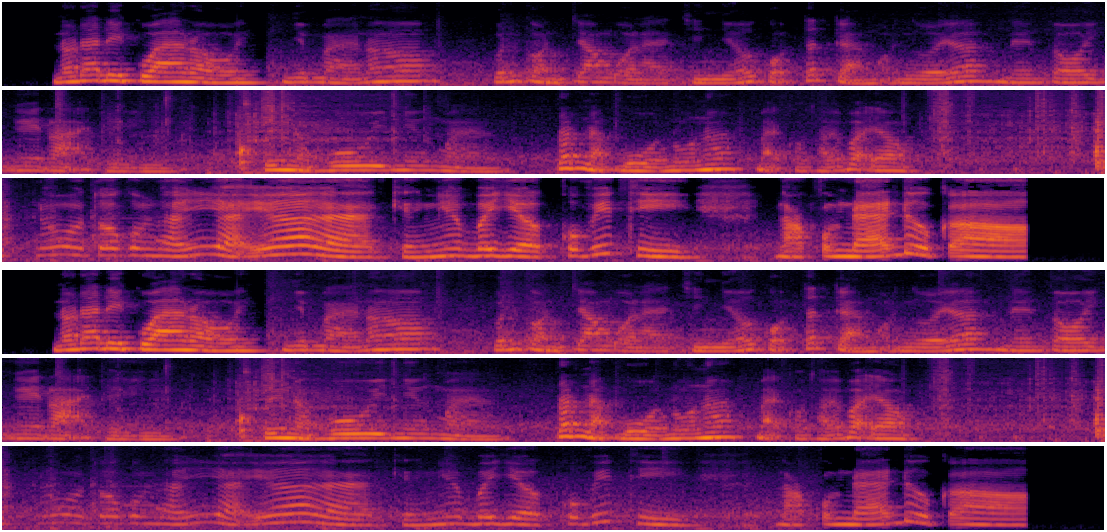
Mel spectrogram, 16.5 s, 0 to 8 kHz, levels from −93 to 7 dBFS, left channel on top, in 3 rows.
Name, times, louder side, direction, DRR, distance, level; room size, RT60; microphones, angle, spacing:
voice 1, 0.3-6.4 6.8-10.2, right 1 dB, 25° right, 1.0 m, -31 dB
sound 1, 1.3-15.2, right 1 dB, 50° right, 2.9 m, -48 dB
sound 2, 4.3-12.5, left 2 dB, 15° left, 3.3 m, -46 dB
voice 2, 11.2-16.2, left 7 dB, 65° left, 0.4 m, -29 dB
head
